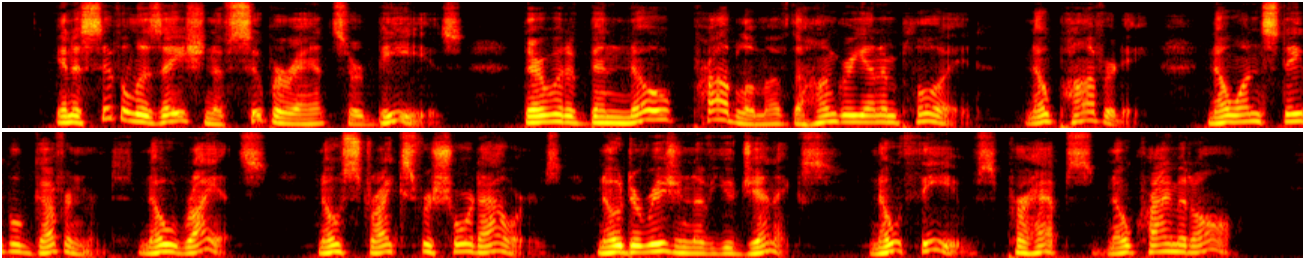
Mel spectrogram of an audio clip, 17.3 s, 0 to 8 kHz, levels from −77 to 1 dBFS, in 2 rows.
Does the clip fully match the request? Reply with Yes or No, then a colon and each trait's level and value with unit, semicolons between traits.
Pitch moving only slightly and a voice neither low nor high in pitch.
No: average, 3.9 semitones; medium, 155 Hz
